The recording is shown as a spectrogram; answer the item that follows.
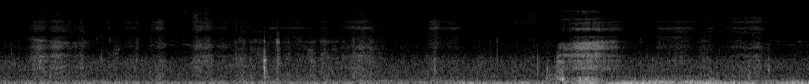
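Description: Wind rumbling on the microphone while walking outdoors, with a louder brief rushing burst just before six seconds in.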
